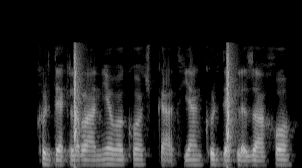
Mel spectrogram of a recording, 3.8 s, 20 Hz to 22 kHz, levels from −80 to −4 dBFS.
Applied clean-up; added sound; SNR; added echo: none; Clapping; -3 dB; none.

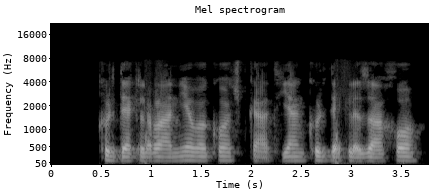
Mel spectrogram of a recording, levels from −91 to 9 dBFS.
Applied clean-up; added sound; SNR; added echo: neural separator model SepFormer DNS4.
